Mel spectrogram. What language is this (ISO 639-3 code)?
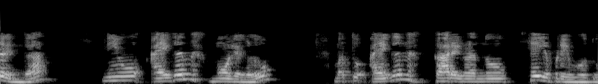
kan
